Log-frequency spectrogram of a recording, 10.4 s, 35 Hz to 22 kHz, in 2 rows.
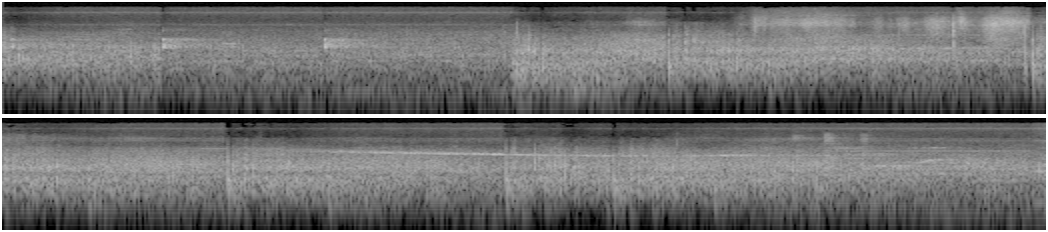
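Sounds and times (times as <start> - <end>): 
hissing crackling din: 0.0 - 10.4
gunfire at night: 2.5 - 9.8.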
